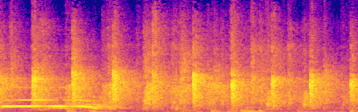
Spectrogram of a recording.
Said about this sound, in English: Man, I'm excited about fighting through that applause, because I don't care.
